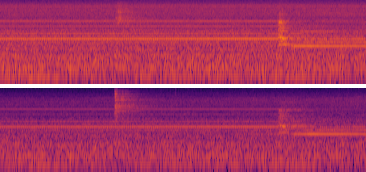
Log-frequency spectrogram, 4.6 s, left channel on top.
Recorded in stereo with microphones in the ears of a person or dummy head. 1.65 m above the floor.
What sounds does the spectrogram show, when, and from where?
0.0 s a machine running: 70° left (ahead or behind), 1.2 m
1.4 s a finger snap: 75° right (ahead or behind), 8.5 m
